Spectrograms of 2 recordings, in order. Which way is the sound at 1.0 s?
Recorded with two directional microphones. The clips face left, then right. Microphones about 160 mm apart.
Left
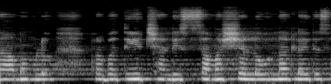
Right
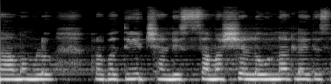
5° left (ahead or behind).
